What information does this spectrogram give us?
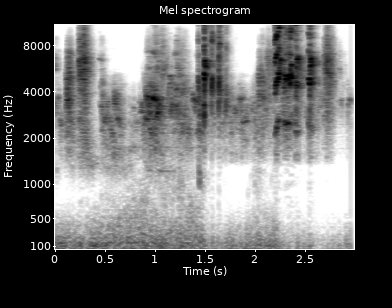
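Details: Busy twittering from a group of Yellow Fischer's lovebirds, a mutation colour of Fischer's lovebird, with harsh high squeaks rising near the end over a low hum.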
